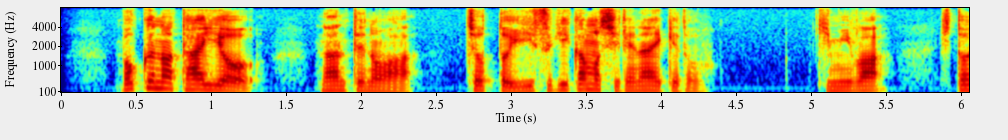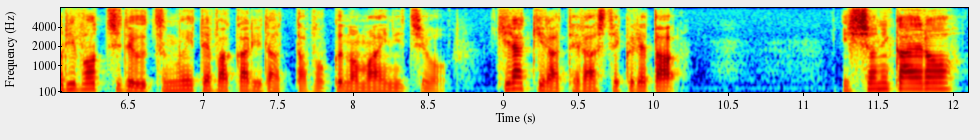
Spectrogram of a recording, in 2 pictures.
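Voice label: Voice Sample Narration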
